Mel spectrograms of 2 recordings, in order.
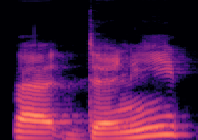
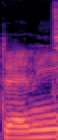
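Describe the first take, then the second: First: The name is pronounced the French way. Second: The name is pronounced the English way. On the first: "French is my first language. So it's technically Denny" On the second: "but Denny, it's fine"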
